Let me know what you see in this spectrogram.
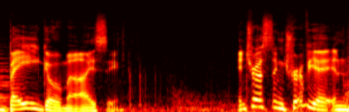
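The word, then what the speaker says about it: Beigoma: It's pronounced Baigoma, I see.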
